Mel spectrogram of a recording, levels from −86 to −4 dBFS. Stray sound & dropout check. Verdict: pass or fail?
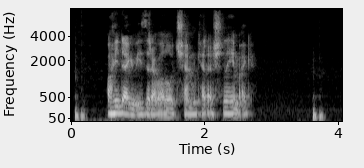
pass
